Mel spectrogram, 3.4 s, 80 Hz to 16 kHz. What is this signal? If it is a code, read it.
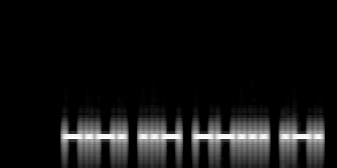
Morse code, heard as a keyed tone, about 21 wpm, 700 Hz. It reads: CU7R
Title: DXCC-100 Call Signs - 4 Characters - Repeated 2x - 22wpm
